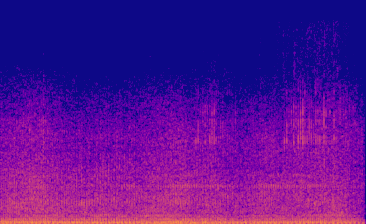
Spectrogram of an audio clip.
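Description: Engines rev in Genshin Impact, a steady droning roar like a propeller aircraft holding loud and even for a few seconds with no talk.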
